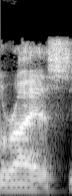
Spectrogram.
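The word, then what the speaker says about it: Urías: To get people caught up to speed if you missed it, and am I pronouncing that right, Ben, Urias? – Yeah, Julio Urias, he was a pitcher who signed out of the Mexican League.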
